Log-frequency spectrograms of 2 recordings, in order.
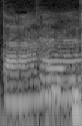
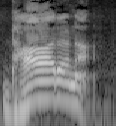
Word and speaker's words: dharana: Dharana. – Dharana. Again, not dharana. – Okay. – It's dharana.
